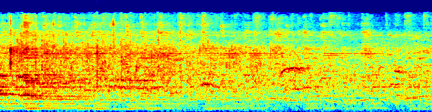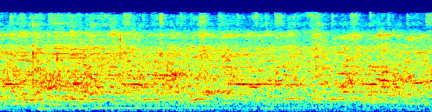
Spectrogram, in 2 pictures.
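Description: A crowd applauds steadily for about eleven seconds, a dense, even wash of clapping mixed with scattered cheers and shouts, holding at a fairly loud level throughout.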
